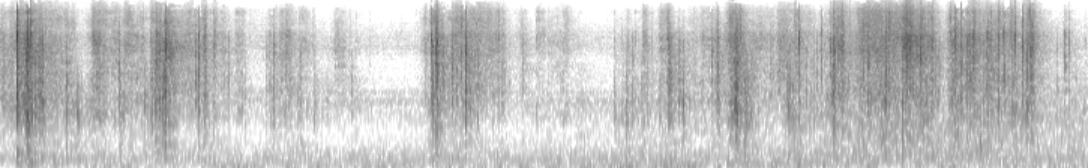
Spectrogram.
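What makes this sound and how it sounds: A small, empty and hollow red-and-white striped paper popcorn bag is held and crumpled with the fingers. It gives bursts of dry, bright crinkling, with quieter rustling stretches between them.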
